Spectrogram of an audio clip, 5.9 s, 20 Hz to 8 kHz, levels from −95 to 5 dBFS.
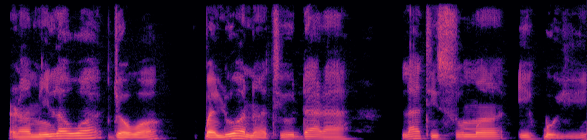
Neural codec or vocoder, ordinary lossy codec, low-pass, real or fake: none; none; none; real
